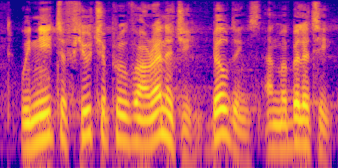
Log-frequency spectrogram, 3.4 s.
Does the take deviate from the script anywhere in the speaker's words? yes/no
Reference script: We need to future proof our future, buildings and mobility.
yes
